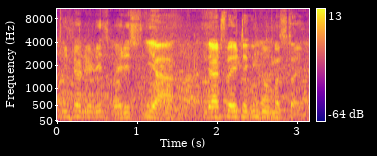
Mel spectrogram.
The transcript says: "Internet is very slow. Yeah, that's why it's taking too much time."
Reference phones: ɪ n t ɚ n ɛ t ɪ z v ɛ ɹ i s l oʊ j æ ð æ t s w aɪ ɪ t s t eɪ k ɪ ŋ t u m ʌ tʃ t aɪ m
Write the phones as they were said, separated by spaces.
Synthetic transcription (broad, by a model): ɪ n t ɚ n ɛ t ɪ z v ɛ ɹ i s oʊ j æ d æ t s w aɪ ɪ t t eɪ k ɪ ŋ t u m ʌ tʃ t aɪ m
